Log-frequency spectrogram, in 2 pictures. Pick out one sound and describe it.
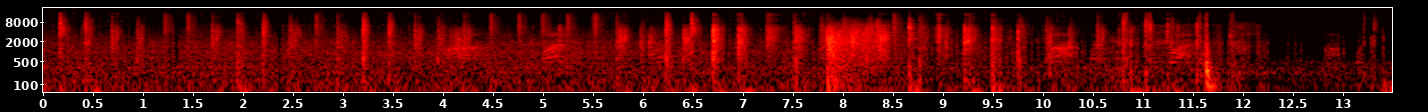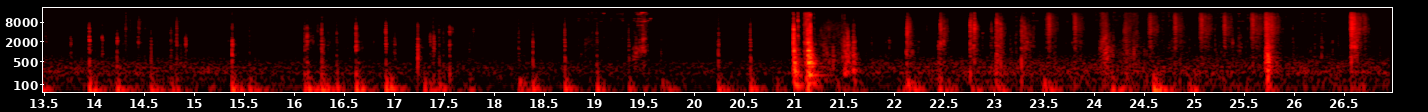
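Footsteps run quickly over grass and wooden floors.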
